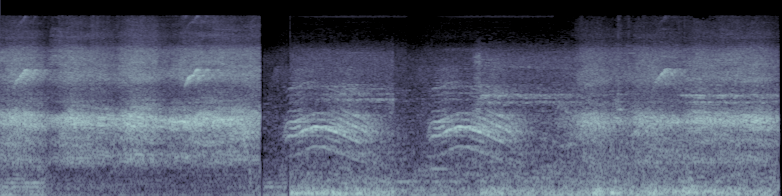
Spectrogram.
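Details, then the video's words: Wild crow eating fruit in Jammu and Kashmir; harsh arched caws repeated near the middle, over steady loud background hiss and hum, with a high rising whistle-like sound recurring. "CROW VOICE"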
